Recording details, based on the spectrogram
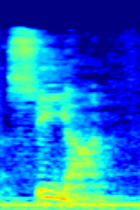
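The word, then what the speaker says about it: Sion (ציון): And the word for Zion there is pronounced Sion. It's S-E-E-Y-O-N-E. You know, that's the way it's actually pronounced. And spell it again, C-E-E? – Yeah, it's actually on there.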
